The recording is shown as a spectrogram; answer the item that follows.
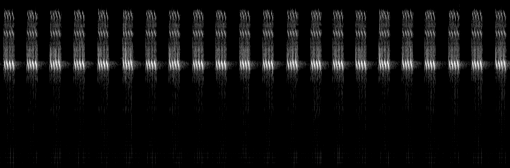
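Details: Loud night chirping of a cricket: crisp, high, evenly spaced pulses, roughly four per second, each a short bright burst, over an otherwise silent background.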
